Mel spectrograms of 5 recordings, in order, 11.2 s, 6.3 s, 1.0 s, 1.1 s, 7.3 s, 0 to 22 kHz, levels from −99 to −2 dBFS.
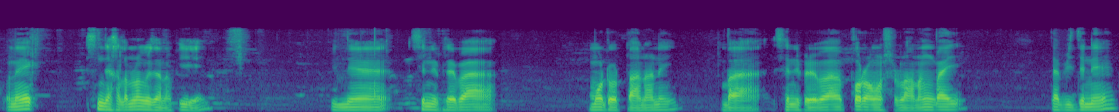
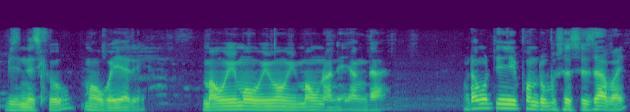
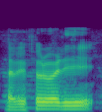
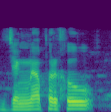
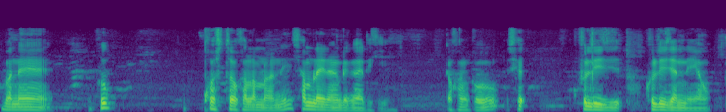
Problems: low volume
